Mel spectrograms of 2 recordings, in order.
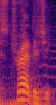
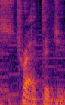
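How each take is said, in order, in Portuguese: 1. O t do meio é um som suave, parecido com um r batido. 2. O t do meio é um som de t claro. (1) "Tá difícil falar strategy?" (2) "Fale strategy. Tá certo"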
